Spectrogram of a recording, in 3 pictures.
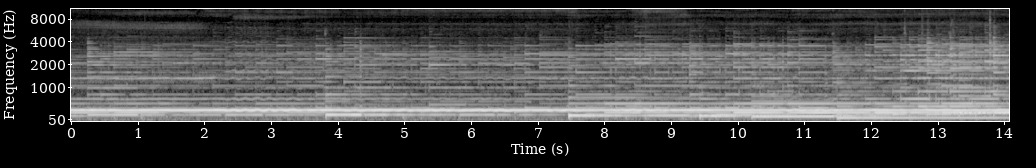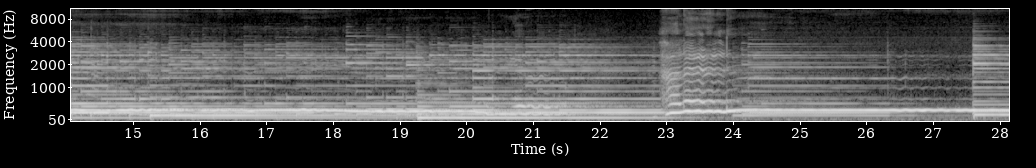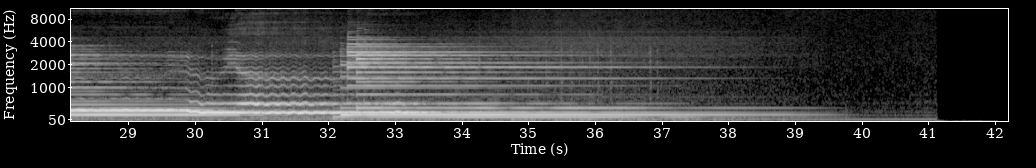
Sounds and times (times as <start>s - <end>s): Music: 0.0s - 41.0s.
